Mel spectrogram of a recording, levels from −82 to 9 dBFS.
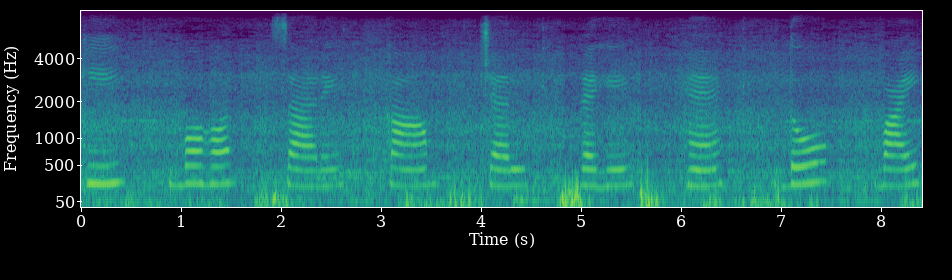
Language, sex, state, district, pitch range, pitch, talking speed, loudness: Hindi, male, Chandigarh, Chandigarh, 220-245 Hz, 230 Hz, 55 wpm, -16 LUFS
